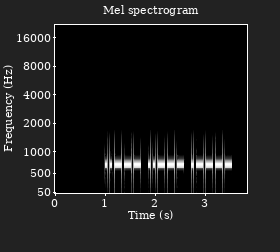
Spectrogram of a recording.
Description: Morse code, heard as a keyed tone, about 25 wpm, 700 Hz. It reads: 221
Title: Numbers - 3-Digit 25wpm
